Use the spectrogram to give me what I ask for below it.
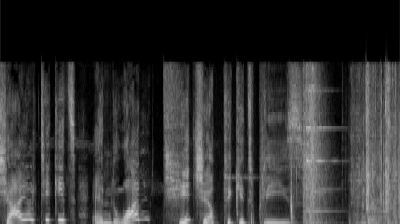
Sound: cash register dings

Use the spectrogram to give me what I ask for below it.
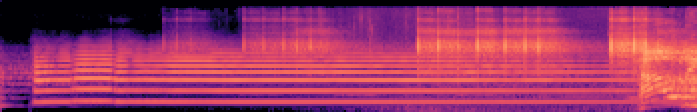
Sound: typewriter keys clacking

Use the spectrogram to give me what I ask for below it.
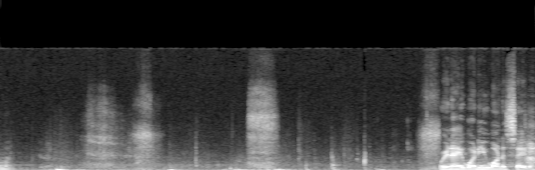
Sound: sniffles

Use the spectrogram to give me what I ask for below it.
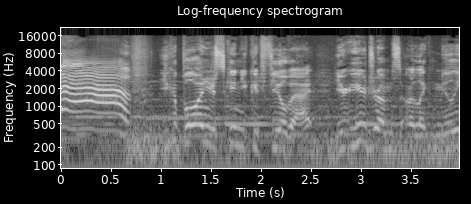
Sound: blows

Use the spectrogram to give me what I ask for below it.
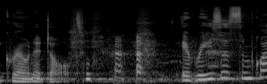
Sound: chuckles

